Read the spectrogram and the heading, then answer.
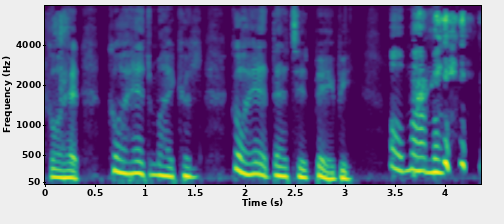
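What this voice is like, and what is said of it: Sultry, smoky female voice impression. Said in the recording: “That's my impersonation of Burial Ground... she got a very sultry voice... got that kind of smoker's voice”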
